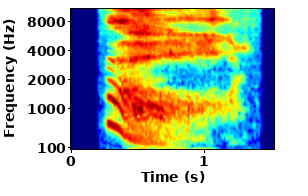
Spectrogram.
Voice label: sad; speech

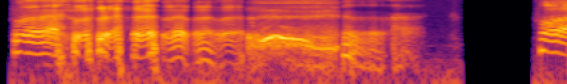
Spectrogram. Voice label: sad; Capone

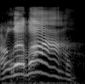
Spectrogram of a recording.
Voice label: bye bye, French Lover; speech

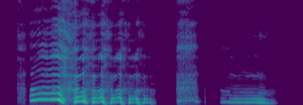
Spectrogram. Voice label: sad, Geordie, speech

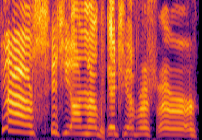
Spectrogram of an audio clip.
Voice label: angry, Irish; speech

